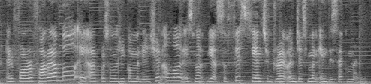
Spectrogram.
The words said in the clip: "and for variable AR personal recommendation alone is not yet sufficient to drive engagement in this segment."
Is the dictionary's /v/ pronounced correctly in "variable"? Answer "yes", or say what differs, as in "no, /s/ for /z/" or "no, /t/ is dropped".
no, /f/ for /v/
